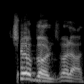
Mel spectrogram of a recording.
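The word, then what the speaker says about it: chaebols: So how you pronounce it? Whether you have your mask, or we don't understand. Huh? Chobols, voilà, chobols, voilà.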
